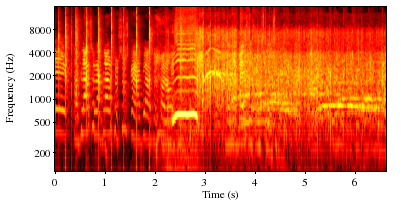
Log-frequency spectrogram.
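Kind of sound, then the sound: crowd, applause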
